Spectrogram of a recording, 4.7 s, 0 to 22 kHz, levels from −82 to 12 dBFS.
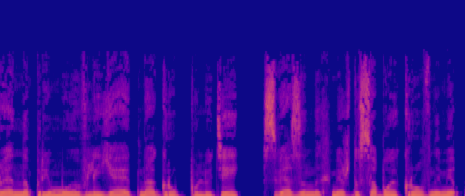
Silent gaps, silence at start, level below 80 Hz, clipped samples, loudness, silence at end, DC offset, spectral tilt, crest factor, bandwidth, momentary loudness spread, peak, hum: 2.56-2.60 s; 0 s; -64 dBFS; under 0.1%; -30 LUFS; 0.05 s; under 0.1%; -5.5 dB/octave; 12 dB; 16.5 kHz; 4 LU; -18 dBFS; none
